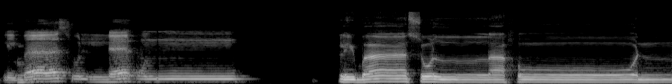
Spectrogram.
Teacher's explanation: lahun ketika diwaqaf harakatnya fathahnya tidak dibaca lagi.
